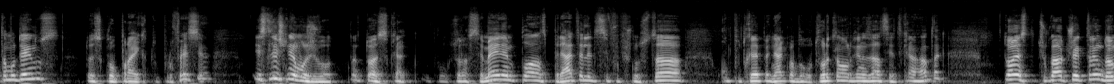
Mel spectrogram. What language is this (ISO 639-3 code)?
bul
